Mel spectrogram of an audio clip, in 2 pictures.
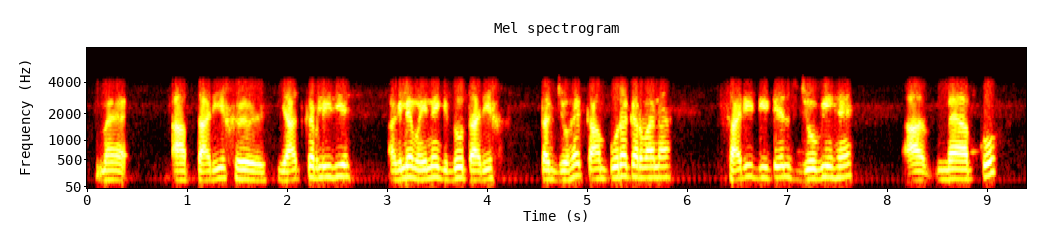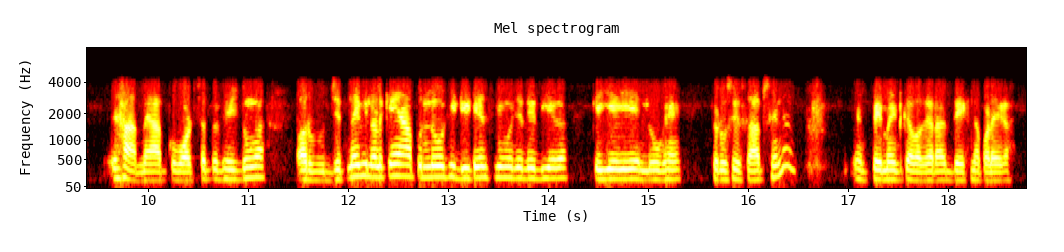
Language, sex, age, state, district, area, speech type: Urdu, male, 18-30, Uttar Pradesh, Aligarh, urban, conversation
